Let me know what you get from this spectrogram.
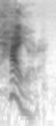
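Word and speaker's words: Haigha: His name is Hire. He pronounced it so as to rhyme with mayor.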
